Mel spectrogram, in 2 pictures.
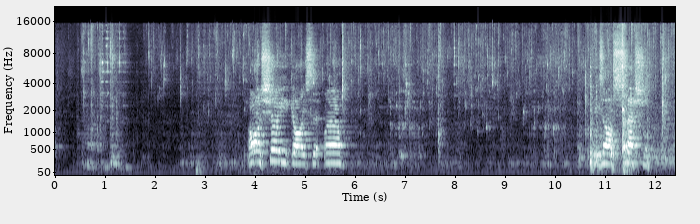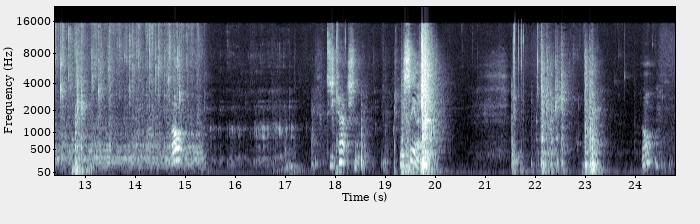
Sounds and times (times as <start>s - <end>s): Water tap, faucet: 0.0s - 17.0s
Sink (filling or washing): 0.0s - 17.3s
Water: 0.0s - 17.6s, 22.8s - 24.8s.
